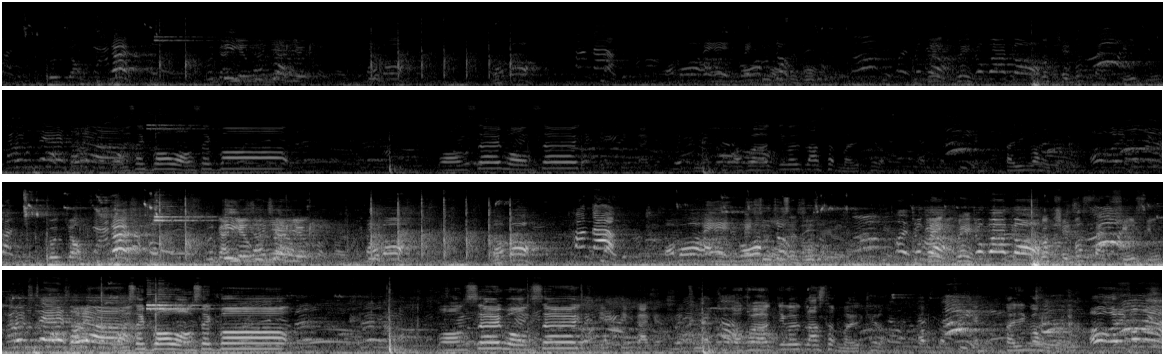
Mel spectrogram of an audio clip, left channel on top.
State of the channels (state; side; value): quieter; left; 24.6 dB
